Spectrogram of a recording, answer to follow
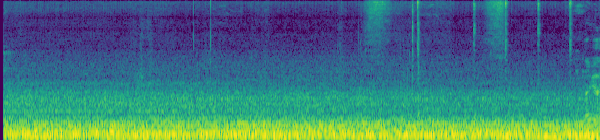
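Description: A moving vehicle heard from inside its cabin: a steady low rumble of engine and tyre noise at cruising speed.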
